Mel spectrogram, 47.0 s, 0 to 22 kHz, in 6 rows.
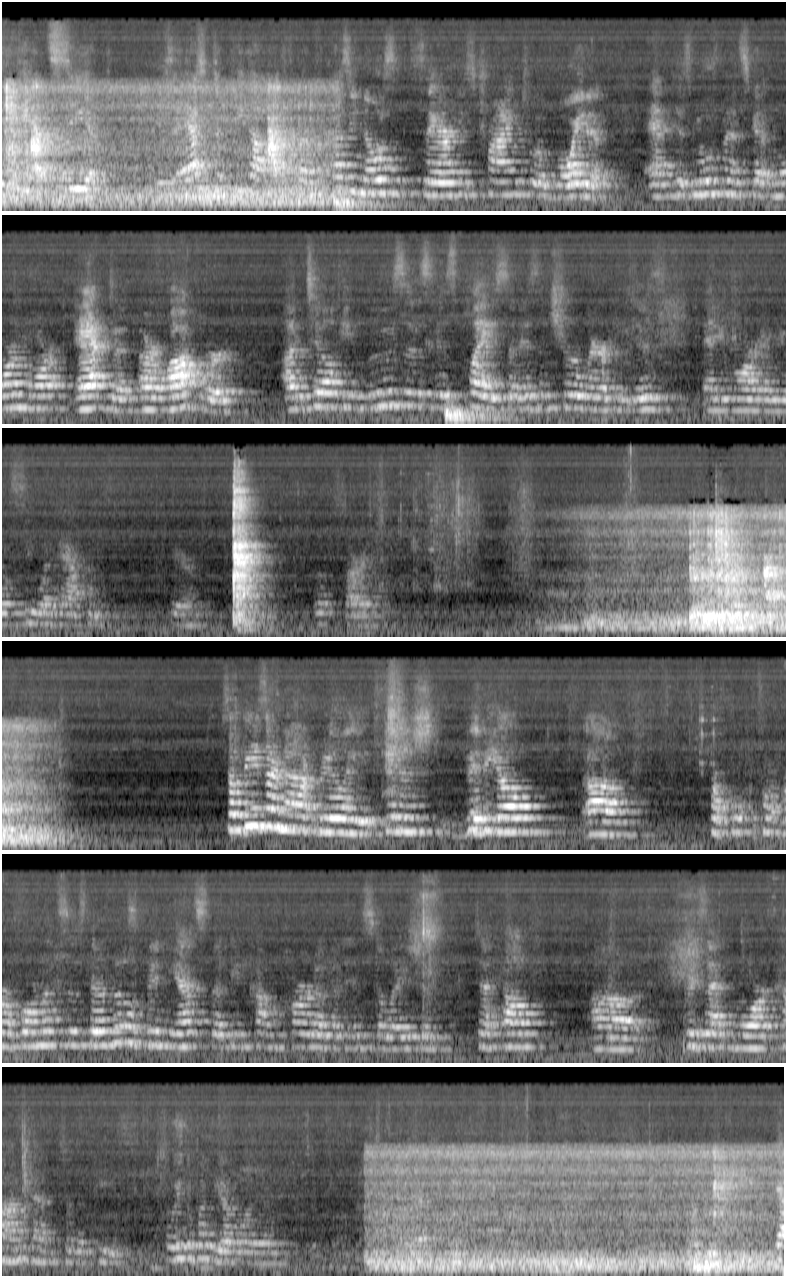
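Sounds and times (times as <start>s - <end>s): rumbling noise over loudspeakers: 0.0s - 6.0s, 10.7s - 14.4s, 21.1s - 24.2s, 42.8s - 47.0s
steady rumbling noise: 0.0s - 19.3s, 21.0s - 24.5s, 30.7s - 47.0s
loud thud: 46.1s - 47.0s.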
